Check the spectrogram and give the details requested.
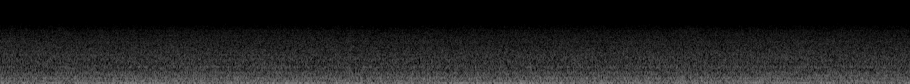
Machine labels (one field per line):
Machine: fan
